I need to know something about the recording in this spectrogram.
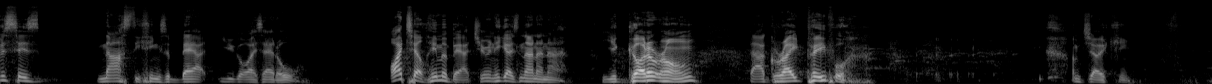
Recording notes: This podcast begins part-way through the message due to technical difficulties. This message was recorded on 04/02/2024 during the 10am service.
